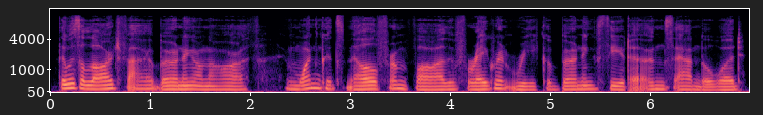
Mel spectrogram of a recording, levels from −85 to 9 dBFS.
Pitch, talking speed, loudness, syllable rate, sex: 155 Hz, 205 wpm, -18 LUFS, 4.9 syllables/s, female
